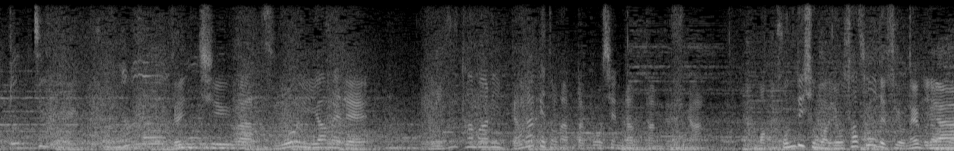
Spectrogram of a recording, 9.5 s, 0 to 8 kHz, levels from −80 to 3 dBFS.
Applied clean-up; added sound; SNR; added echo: none; none; none; none.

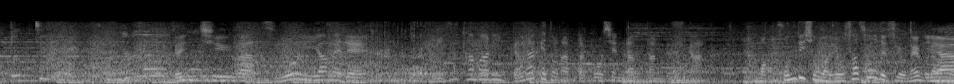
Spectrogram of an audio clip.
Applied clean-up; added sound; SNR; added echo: none; Skateboard; 14 dB; none.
